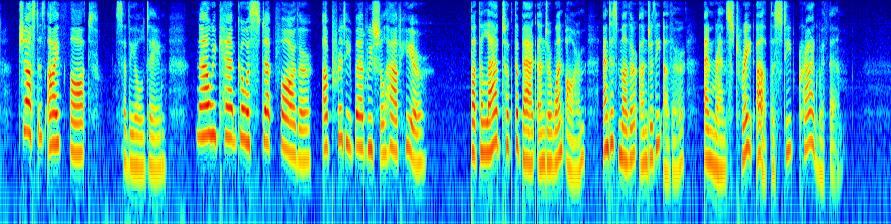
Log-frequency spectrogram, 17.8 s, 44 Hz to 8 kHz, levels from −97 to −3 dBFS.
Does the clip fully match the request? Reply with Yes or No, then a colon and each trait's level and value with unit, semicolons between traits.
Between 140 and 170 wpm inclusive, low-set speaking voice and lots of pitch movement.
No: average, 155 wpm; high, 235 Hz; wide, 7.2 semitones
